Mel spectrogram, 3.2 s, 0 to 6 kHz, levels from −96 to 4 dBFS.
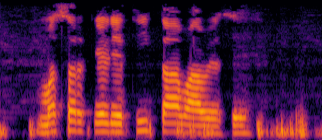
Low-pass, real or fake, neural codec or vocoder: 5.4 kHz; real; none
